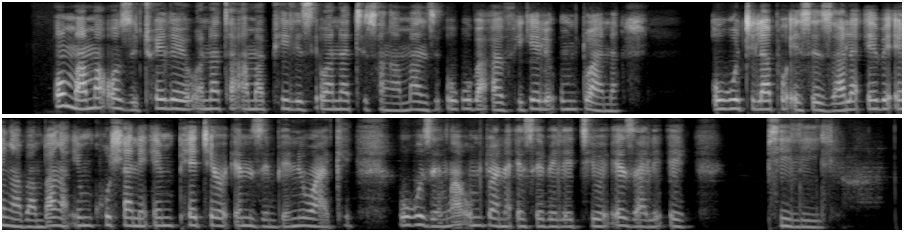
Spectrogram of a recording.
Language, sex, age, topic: North Ndebele, female, 25-35, health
